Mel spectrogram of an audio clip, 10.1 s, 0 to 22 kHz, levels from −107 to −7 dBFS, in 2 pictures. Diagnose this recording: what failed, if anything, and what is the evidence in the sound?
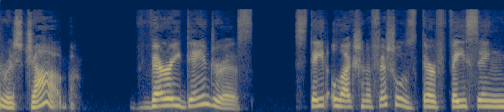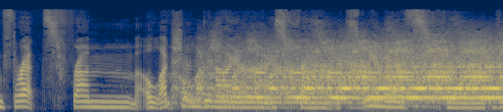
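Feedback howl in the call path. From 6.62 s, a tone near 1 kHz swells and pulses roughly every 0.4 s, reaching about 9 dB above speech. The microphone-to-speaker loop gains level on every trip.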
